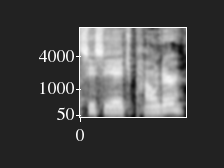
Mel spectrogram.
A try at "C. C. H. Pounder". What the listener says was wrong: So, fun fact, I don't know if this is true, but according, once again, to the commentary, she claims that it's not CCH. It's actually just CC. And this H is silent.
